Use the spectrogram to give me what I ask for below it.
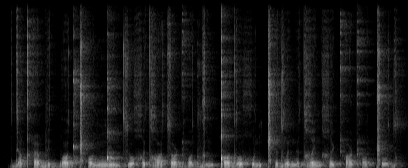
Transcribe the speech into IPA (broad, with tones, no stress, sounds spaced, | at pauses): d e˩ qʰ i˩˥ b e˩ d b ɔ˥˨ d ǁʰ ɔ˩˥ n ŋ͡ǃ ɯ˧˩˧ n t͡s u˩ χ ɯ˩˥ d ʁ ɒ˩˥ t͡s ɔ˧˩˧ ɖʱ ɔ˩ d ɡ ɯ˩ n ǃ ɔ˥˨ d o˥˨ χʷ ɯ˩˥ n ǁʰ ə˩˥ d w ə˩ n ə˩˥ d ʁ i˥˨ n χ i˩ ʈʰ ɒ˧˩˧ ʈʰ ɔ˩˥ ǁ o˩ d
